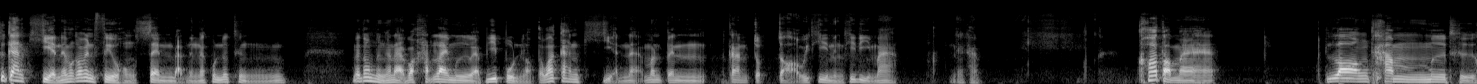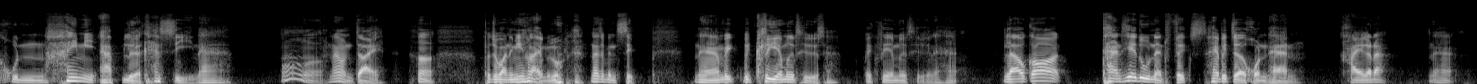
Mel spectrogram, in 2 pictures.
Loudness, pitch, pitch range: -17 LUFS, 100 Hz, 85-120 Hz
